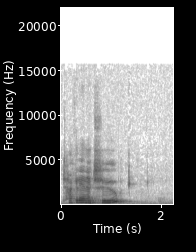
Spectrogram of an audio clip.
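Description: A middle-aged woman speaks calmly and clearly close to a microphone.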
